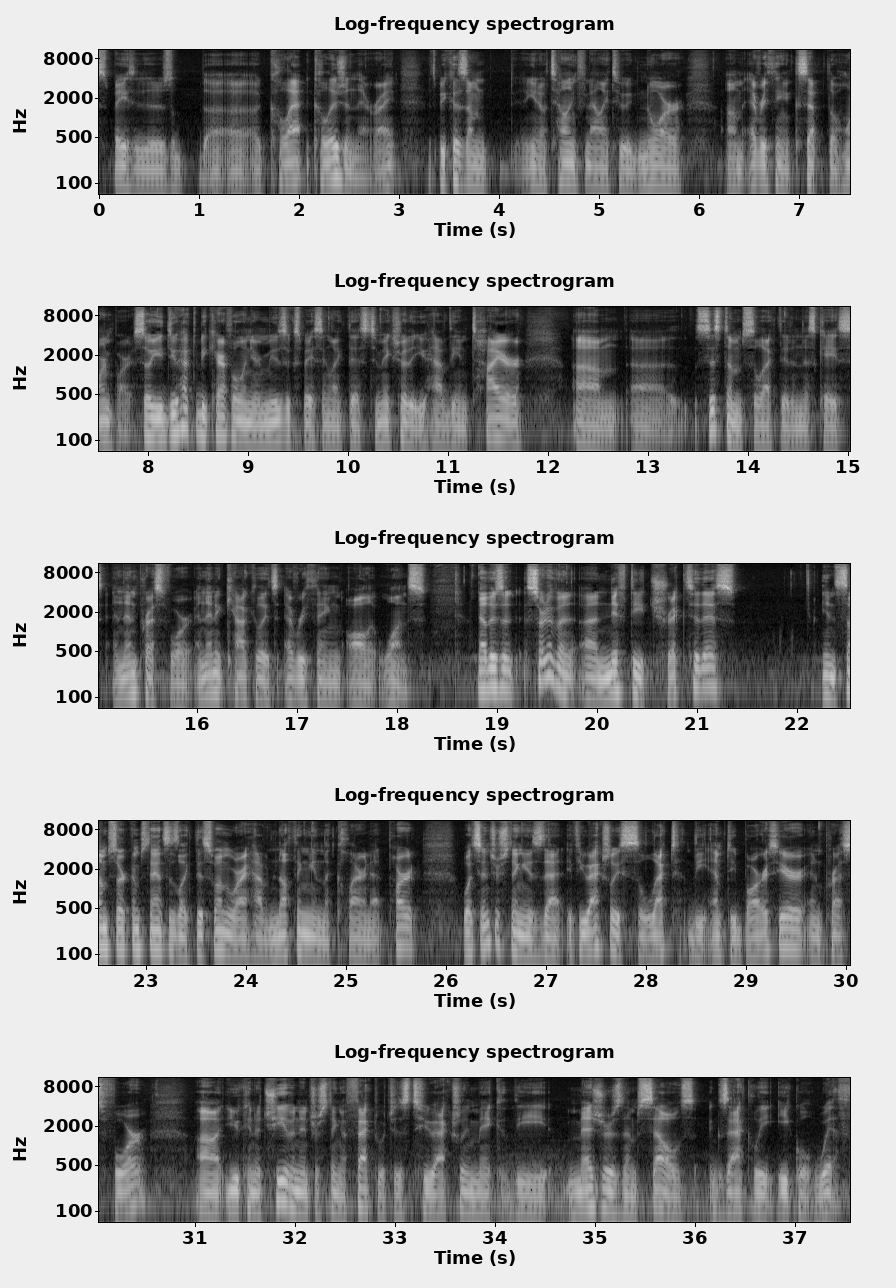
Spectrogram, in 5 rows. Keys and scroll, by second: 14.4 4, 29.7 4.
